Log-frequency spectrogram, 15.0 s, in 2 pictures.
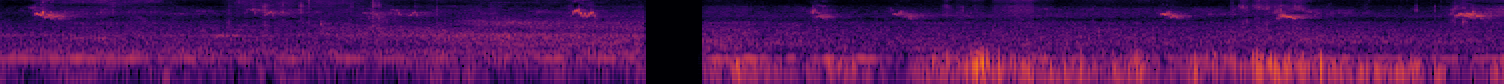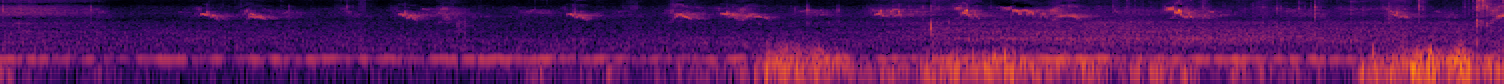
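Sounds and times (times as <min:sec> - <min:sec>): small birds chirping: 0:00.0 - 0:03.1, 0:04.0 - 0:15.0
steady low hum: 0:00.0 - 0:15.0
microphone rumbling: 0:03.6 - 0:07.6.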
